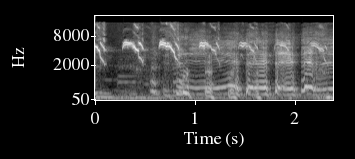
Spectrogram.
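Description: A rapid series of high, chirpy chicken-like clucks repeats about six times in a quick, bouncy rhythm, fairly loud and close with no other sounds around them.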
